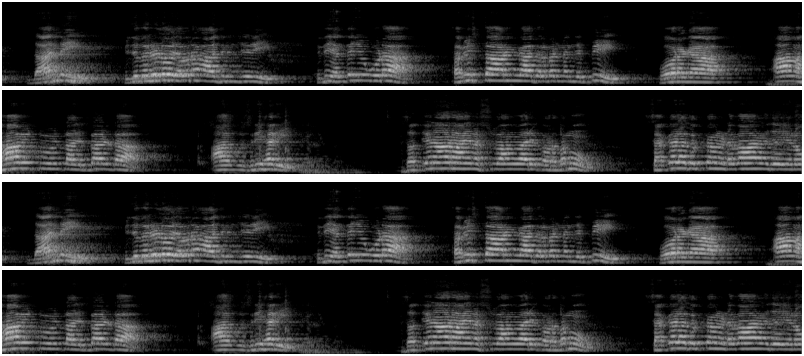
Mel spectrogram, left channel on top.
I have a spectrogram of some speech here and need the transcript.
దాన్ని ఇదివరలో ఎవరు ఆచరించేది, ఇది ఎంతయూ కూడా సవిస్తారంగా తెలపండి అని చెప్పి కోరగా ఆ మహావిష్ణువు ఇట్లా చెప్పాడట. ఆ శ్రీహరి సత్యనారాయణ స్వామి వారి యొక్క వ్రతము సకల దుఃఖములు నివారణ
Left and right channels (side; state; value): both; identical; correlation 1.00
